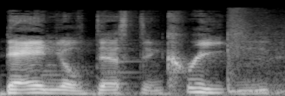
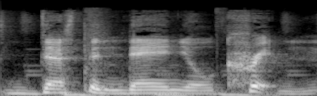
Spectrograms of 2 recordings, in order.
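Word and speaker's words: Destin Daniel Cretton: got his name wrong I said Daniel Destin Creighton it's Dustin Daniel critten that's his name you know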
